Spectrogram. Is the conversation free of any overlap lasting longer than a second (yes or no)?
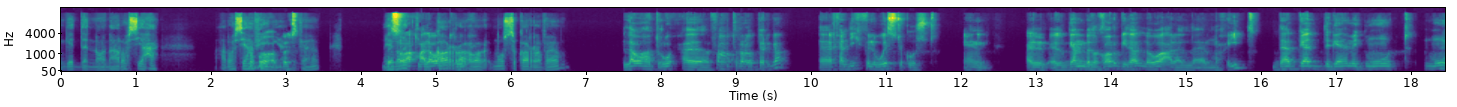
no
